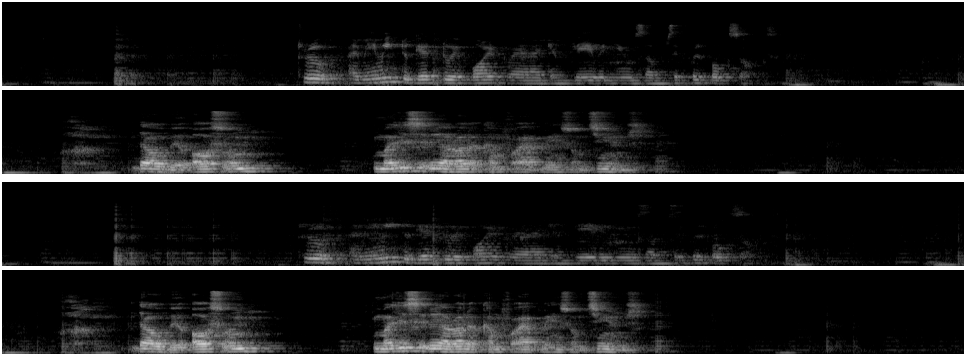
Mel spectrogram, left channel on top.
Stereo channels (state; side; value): normal; both; correlation 0.21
